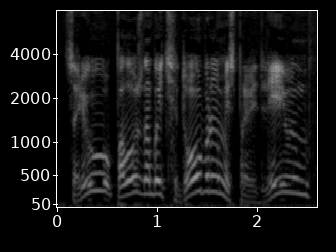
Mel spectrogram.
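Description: A man narrating a humorous story in an expressive, wry manner for an audiobook. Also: sits high, fairly quick, creaky, no room sound, clean studio sound.

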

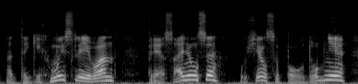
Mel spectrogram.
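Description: A man narrating a humorous story in an expressive, wry manner for an audiobook. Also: a little high, normal speed, breathy edge, dry recording.

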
